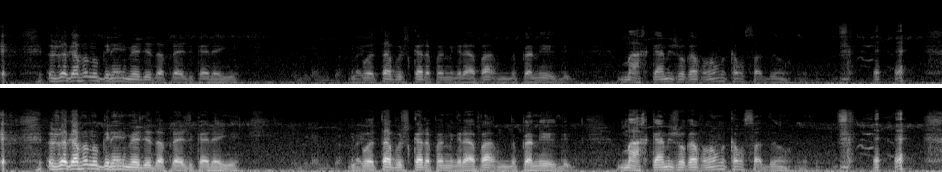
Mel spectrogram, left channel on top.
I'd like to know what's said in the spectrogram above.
Eu jogava no Grêmio ali da Praia de Caraí. E botava os caras para me gravar, para me marcar, me jogava lá no calçadão.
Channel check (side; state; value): left; quieter; 16.9 dB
